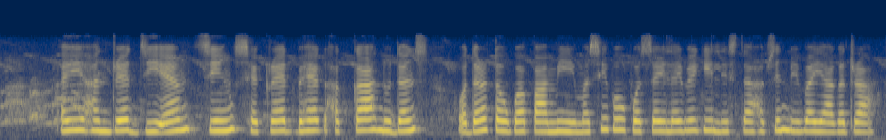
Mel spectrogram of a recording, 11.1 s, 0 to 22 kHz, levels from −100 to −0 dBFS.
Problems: background sounds at intervals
